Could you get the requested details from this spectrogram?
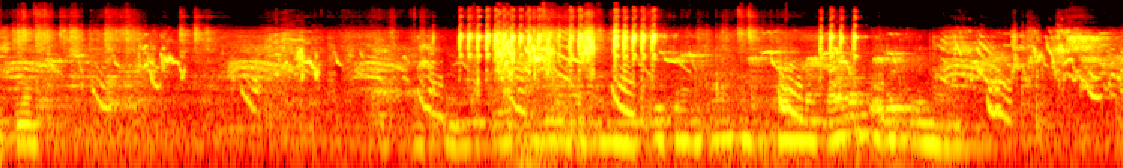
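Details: Budgerigar, an Australian parrot, giving rapid chirps and short warbling notes in a busy, irregular run, with brief loud harsh bursts midway and some faint background music.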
